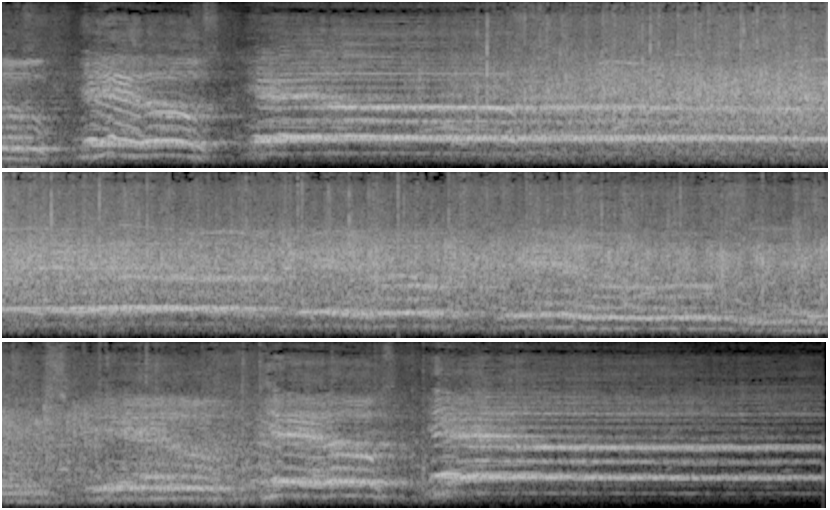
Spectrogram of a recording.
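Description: A large crowd of Mansfield Town football supporters sings the 'Yellows' chant together, loud and sustained with a rough, droning melody, pausing briefly near the start and again toward the end before picking back up.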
